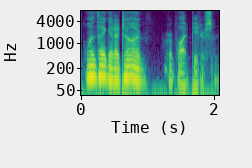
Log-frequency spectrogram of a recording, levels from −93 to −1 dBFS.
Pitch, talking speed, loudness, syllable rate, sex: 100 Hz, 200 wpm, -16 LUFS, 6.1 syllables/s, female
